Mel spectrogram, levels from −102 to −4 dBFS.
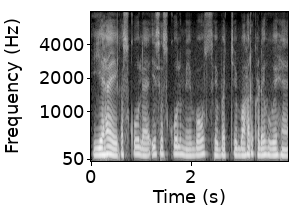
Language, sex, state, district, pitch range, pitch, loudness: Hindi, male, Uttar Pradesh, Saharanpur, 125-145 Hz, 135 Hz, -19 LUFS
